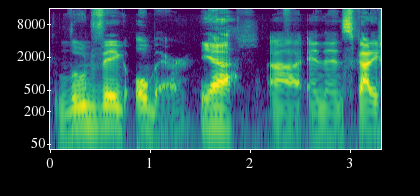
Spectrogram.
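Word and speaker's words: Åberg: was it hovland and uh we have the pronunciation now of oh bear Ludwig ol' Bear yeah uh and then Scotty Chef like Brooks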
